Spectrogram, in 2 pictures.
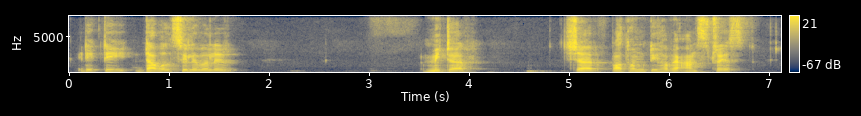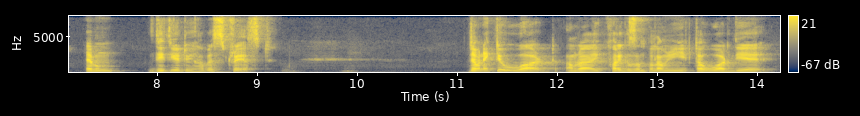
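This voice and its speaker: A man teaching a literature lesson, explaining step by step and repeating words to show where the stress falls. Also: on the high side. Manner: reads English quotations very slowly. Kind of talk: Bengali-language literature lesson.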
